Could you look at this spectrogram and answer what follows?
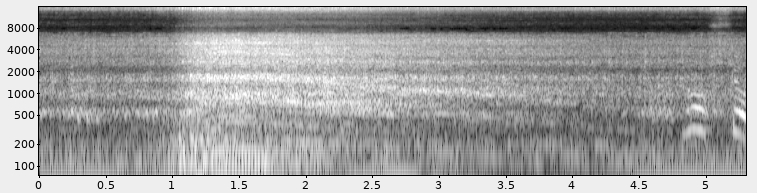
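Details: Car after DIY repair of crankshaft keyway for lack of power: even, steady idle with one quick throttle blip settling right back; exhaust pipe hums; engine sounds healthy, normal idle.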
